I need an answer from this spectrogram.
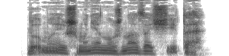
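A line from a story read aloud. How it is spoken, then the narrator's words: Sighing. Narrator (Russian): вздохнул я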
